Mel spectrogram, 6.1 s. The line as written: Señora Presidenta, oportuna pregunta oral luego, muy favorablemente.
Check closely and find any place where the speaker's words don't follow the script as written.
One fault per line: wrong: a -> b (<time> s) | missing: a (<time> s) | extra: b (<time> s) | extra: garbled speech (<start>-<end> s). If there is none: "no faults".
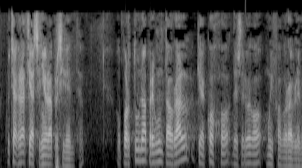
extra: que acojo desde (3.9 s)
